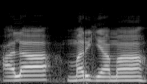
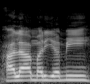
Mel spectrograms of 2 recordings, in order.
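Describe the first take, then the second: First: The last word ends with an 'a' vowel. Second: The last word ends with an 'i' vowel. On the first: This word cannot take the 'i' ending. The speaker calls it right. "ज़ेर की जगह क्या आपको नज़र आएगा? ज़बर।" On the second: This is the form the general rule predicts. The speaker calls it wrong. "उसूलन क्या होना चाहिए था? मरियमी होना चाहिए था।"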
